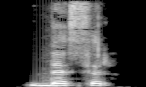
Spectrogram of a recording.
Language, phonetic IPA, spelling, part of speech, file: Polish, [ˈdɛsɛr], deser, noun, Pl-deser.ogg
